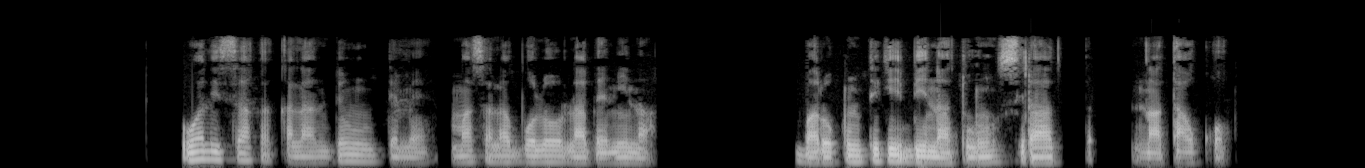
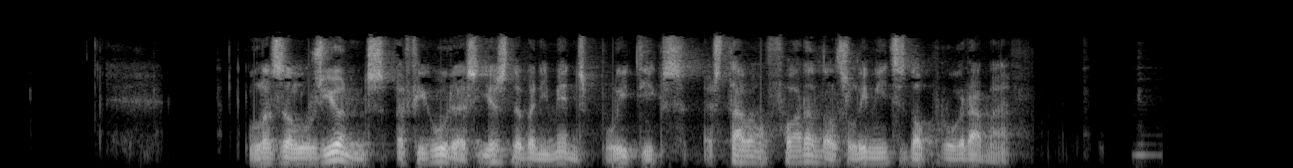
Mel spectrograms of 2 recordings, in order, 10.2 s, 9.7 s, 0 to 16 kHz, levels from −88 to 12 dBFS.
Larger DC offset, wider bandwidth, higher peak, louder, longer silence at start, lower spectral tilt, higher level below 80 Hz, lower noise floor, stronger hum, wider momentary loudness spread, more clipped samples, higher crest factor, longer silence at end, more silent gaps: neither; about the same, 8 kHz vs 8.4 kHz; first, 0 dBFS vs -4 dBFS; first, -17 LUFS vs -22 LUFS; second, 1.35 s vs 1.85 s; first, -5 dB/octave vs -3.5 dB/octave; first, -44 dBFS vs -54 dBFS; about the same, under -90 dBFS vs under -90 dBFS; neither; first, 14 LU vs 9 LU; neither; about the same, 18 dB vs 22 dB; about the same, 1.05 s vs 1.1 s; first, 3.29-3.38 s, 4.95-5.96 s, 7.99-8.13 s, 8.24-8.48 s vs 8.20-8.24 s, 8.31-8.46 s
